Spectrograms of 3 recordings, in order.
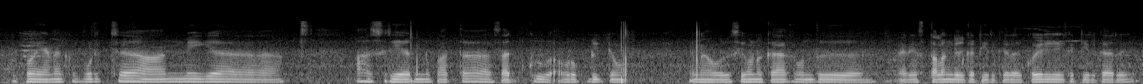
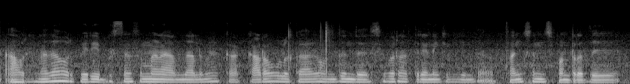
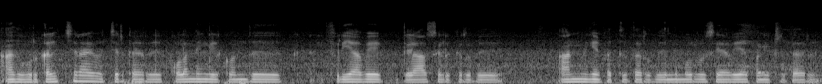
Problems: background sounds at intervals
